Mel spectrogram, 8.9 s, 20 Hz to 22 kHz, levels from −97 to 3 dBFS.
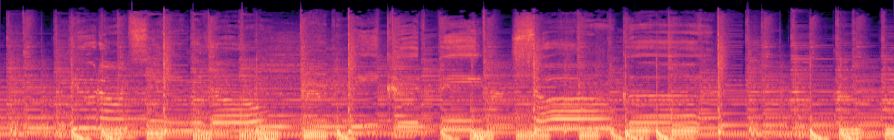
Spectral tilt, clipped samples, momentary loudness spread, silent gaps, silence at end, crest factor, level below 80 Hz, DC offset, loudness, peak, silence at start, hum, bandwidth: -6 dB/octave; under 0.1%; 6 LU; none; 0 s; 12 dB; -20 dBFS; under 0.1%; -12 LUFS; 0 dBFS; 0 s; none; 17.5 kHz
